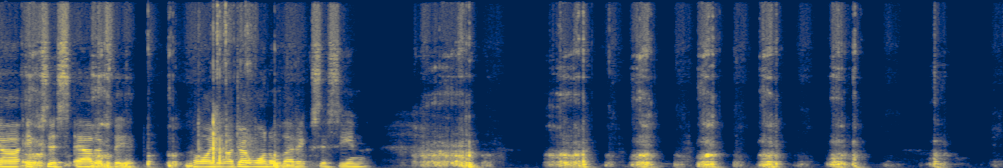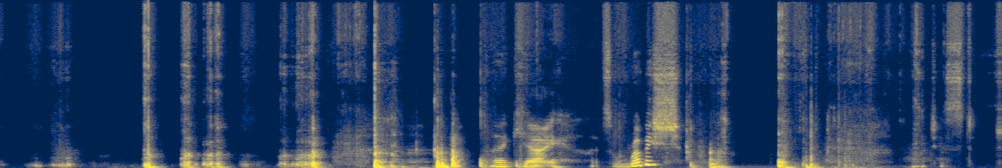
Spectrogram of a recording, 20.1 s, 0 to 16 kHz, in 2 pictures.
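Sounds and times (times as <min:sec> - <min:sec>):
scissors snipping fabric: 0:04.2 - 0:09.6.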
